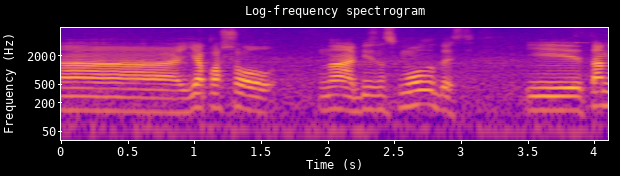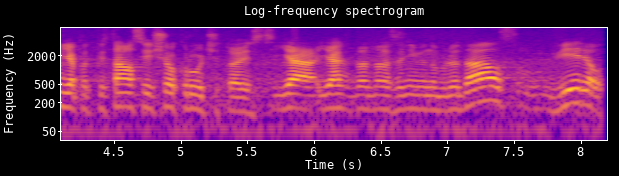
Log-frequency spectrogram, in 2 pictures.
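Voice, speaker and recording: Noticeable background noise sits behind a man with a fairly high pitch and ordinary pitch variation. He speaks at a fairly slow pace with long, frequent pauses. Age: 20s. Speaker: business blogger. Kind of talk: interview.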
